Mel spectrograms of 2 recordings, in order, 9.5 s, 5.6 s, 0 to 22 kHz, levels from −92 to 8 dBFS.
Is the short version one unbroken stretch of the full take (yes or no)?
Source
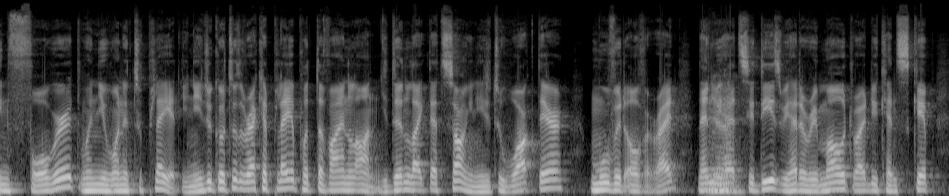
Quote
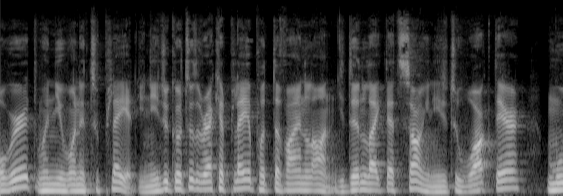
yes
